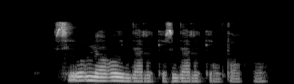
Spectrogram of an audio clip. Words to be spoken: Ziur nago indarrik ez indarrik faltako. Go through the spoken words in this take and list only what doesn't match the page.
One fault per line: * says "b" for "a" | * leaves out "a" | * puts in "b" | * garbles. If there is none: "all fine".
all fine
